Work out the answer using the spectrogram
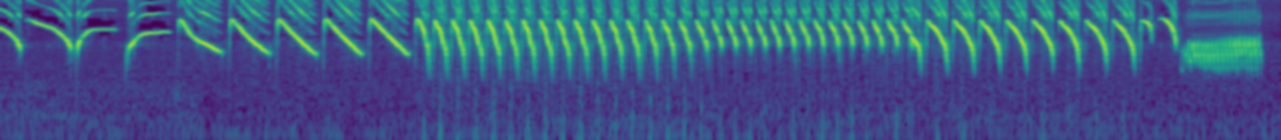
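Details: Canary singing as a tutor recording for other canaries: curved falling whistles, then a long fast trill of repeated notes, more sweeps, and a short buzzy ending.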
